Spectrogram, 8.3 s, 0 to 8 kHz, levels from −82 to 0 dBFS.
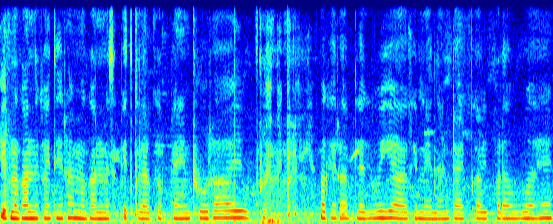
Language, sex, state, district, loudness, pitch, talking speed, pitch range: Hindi, female, Bihar, Sitamarhi, -20 LUFS, 230 Hz, 195 wpm, 225-235 Hz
